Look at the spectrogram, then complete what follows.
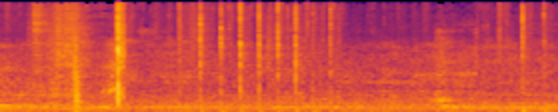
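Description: Food-preparation sounds: a sharp knock about a second in, then a run of quick light taps, about five a second, over a steady low hum.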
